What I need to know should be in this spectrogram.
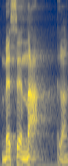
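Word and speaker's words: Mécénat: 그것은 집합 명사인데 그래서 그게 뒤에 붙어서 메세나가 이제 발음으로는 티발음 안 하죠.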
